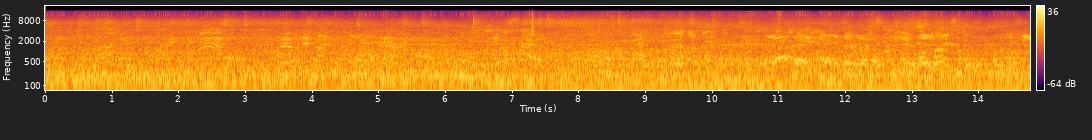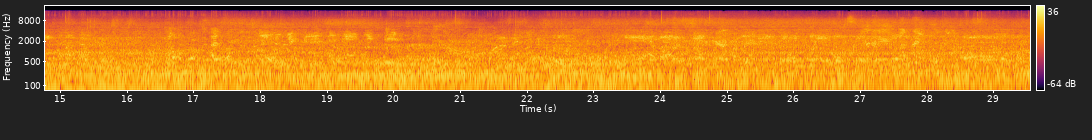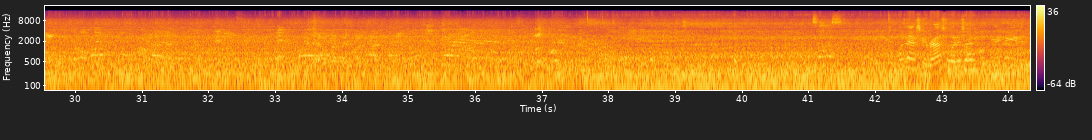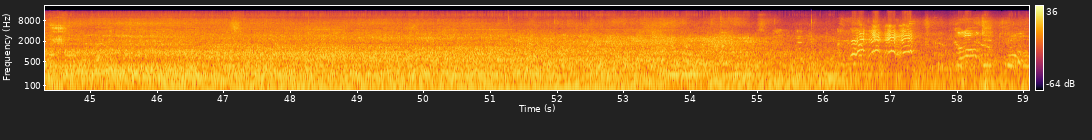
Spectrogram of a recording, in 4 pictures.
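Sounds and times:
idling engines low hum: 0.0s - 59.0s
people talking: 0.0s - 59.0s
street traffic: 0.0s - 59.0s.

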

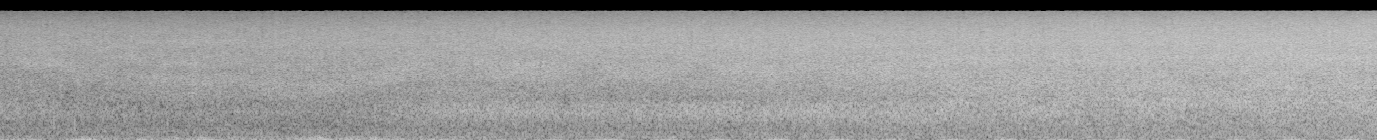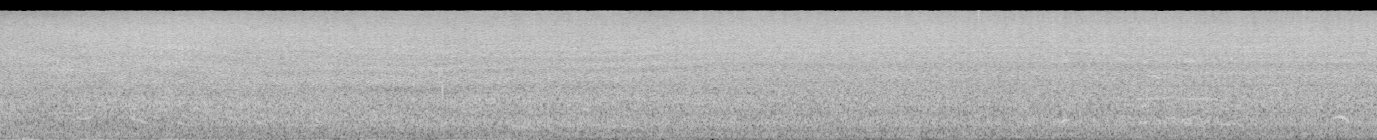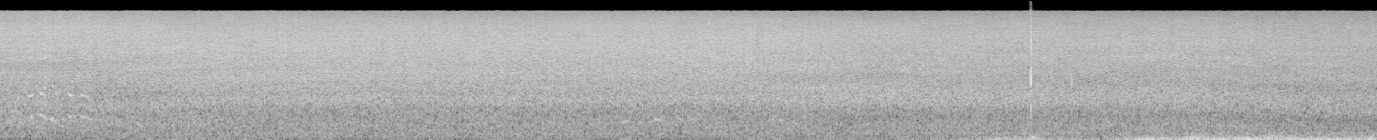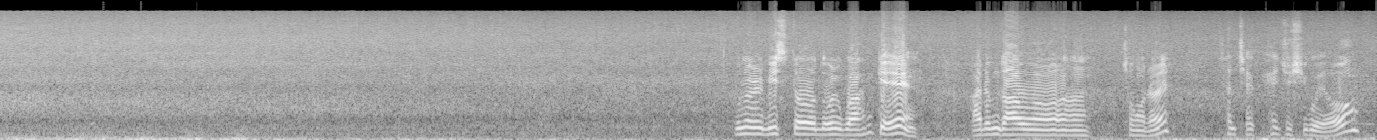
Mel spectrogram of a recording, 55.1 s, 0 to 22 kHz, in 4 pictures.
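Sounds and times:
water rushing over rocks: 0.0s - 55.0s.

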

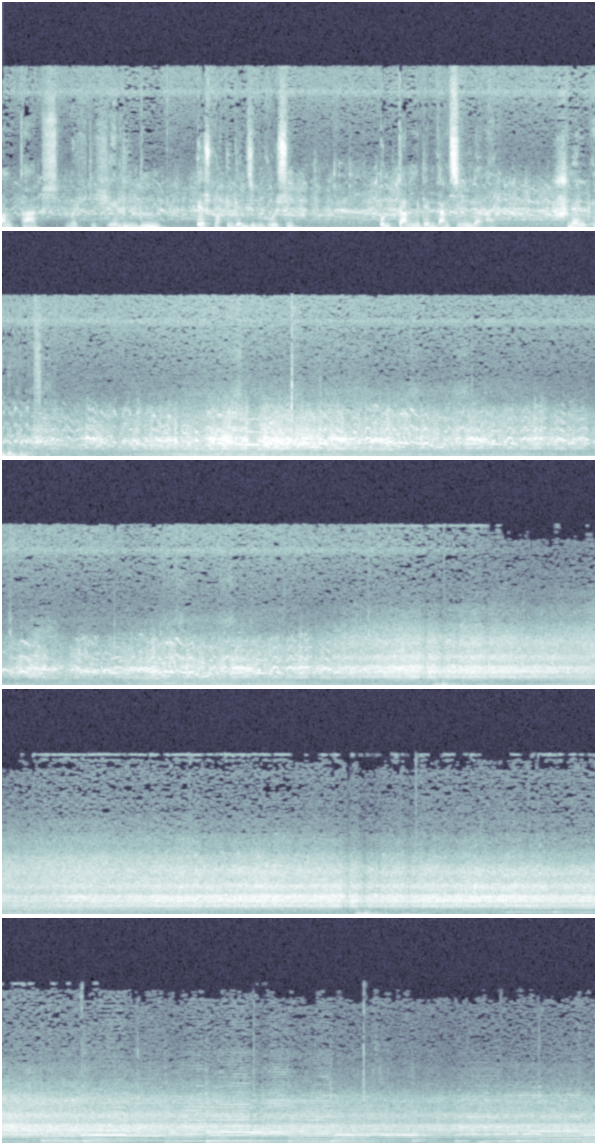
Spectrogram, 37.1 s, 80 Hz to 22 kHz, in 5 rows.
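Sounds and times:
geese honking: 0.0s - 37.0s
music: 7.9s - 20.4s, 28.0s - 37.0s.

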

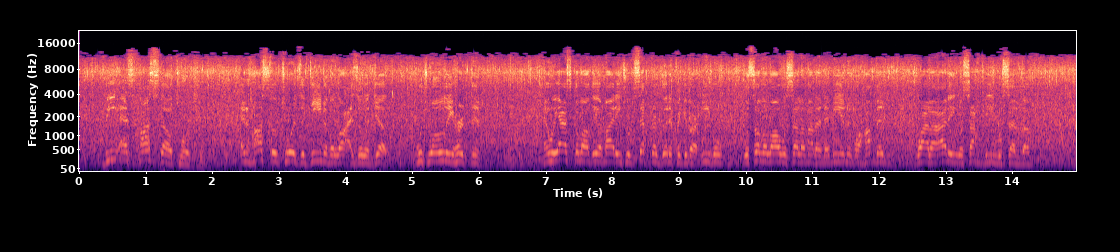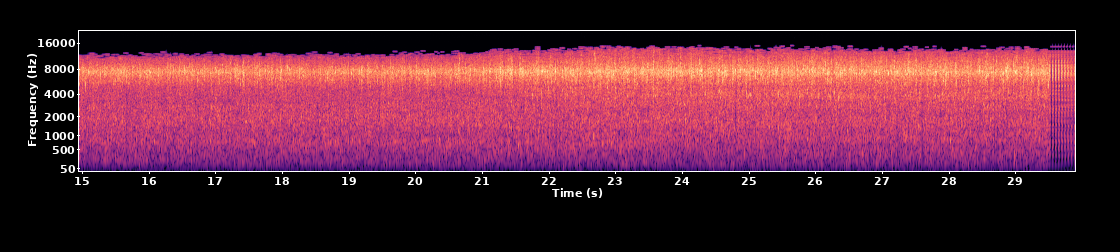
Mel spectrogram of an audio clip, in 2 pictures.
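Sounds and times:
creek water rushing over rocks: 0.0s - 29.9s.

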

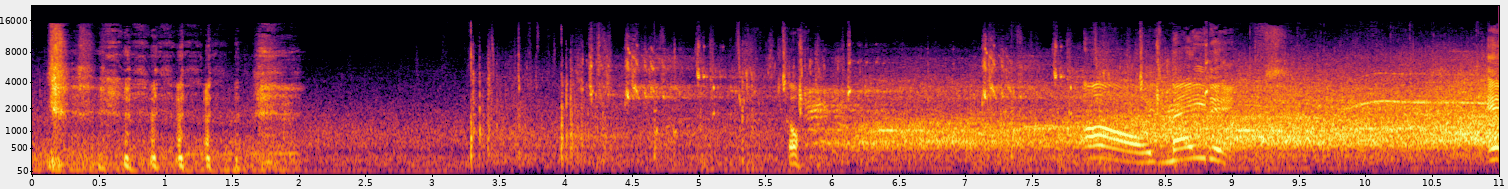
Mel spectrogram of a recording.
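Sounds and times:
man laughing: 0.1s - 2.0s
tennis ball hits: 3.2s - 5.4s
tennis ball bouncing: 3.2s - 6.2s.

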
